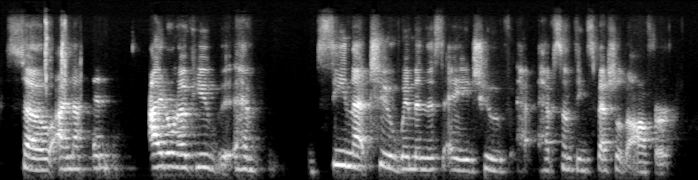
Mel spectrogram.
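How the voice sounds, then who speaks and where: A woman speaks at a moderate pace with a fairly high pitch and fairly even intonation, in an ordinary speaking voice. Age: 60s. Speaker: magazine editor and event host. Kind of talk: interview.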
